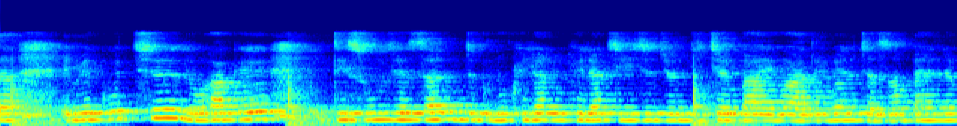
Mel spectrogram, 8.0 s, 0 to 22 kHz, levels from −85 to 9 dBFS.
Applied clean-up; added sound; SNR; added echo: none; Thump, thud; 16 dB; reverberation time 0.8 s.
